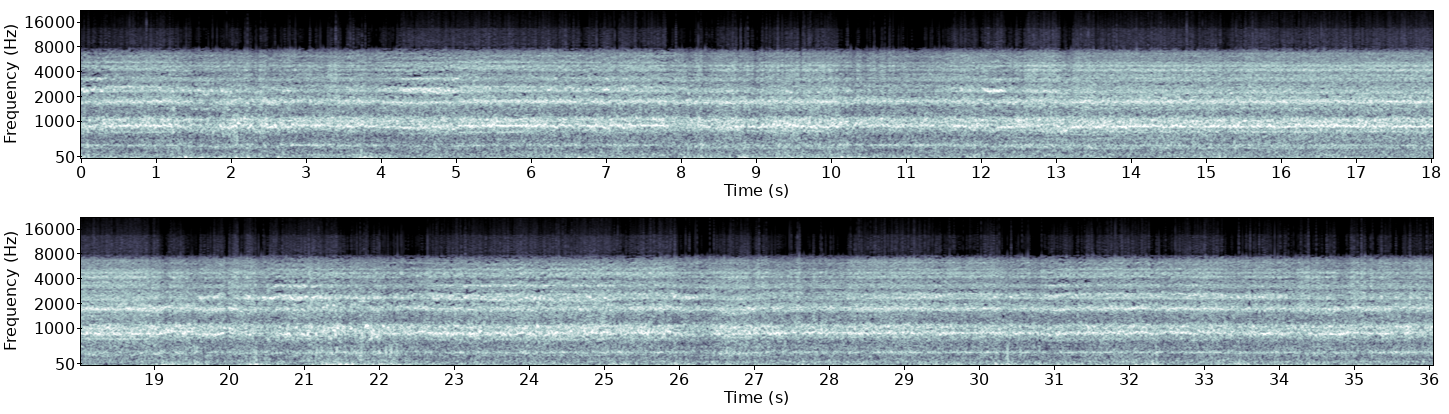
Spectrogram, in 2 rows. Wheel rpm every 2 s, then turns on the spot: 220, 220, 220, 230, 210, 230, 210, 210, 210, 210, 220, 220, 220, 220, 230, 230, 230, 230.
none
